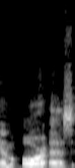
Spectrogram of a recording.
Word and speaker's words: Mrs.: The MRS is almost pronounced like it's the plural of the word Miss.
